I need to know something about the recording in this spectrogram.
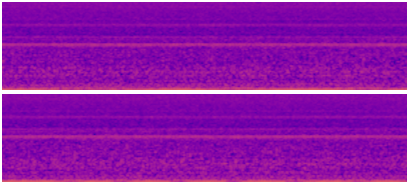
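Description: A small plane's engine hums low and steadily.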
